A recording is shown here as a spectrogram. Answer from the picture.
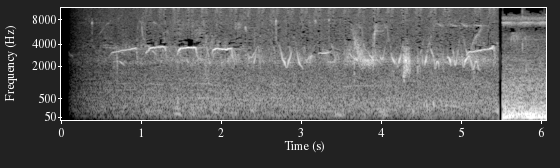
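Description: Several birds singing and calling in woodland: short chirps and whistled notes over a very high, faint ticking that repeats about four times a second. Near the end it cuts suddenly to a steady low rumble with a constant high insect trill.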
